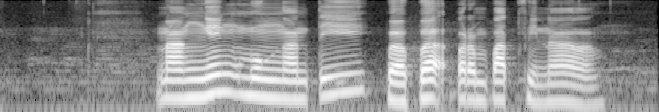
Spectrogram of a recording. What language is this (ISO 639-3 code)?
jav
